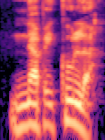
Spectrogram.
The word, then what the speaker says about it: Navicula: Anyway, and they have worked with the band Navicula, which they pronounce Napikula. They don't say V. V is not in. There's V and F aren't used in Balinese.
